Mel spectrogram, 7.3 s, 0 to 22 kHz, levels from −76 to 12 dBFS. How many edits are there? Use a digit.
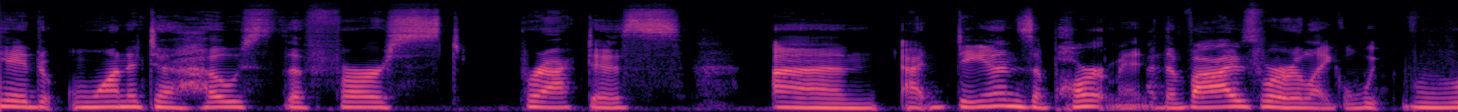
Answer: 1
